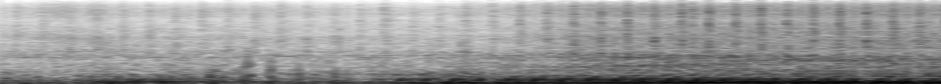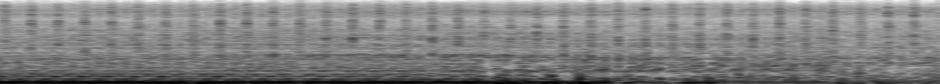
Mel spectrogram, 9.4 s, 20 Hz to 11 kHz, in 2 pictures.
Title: 1989 E30 M3 S14 Engine Ticking Noise 170K Miles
